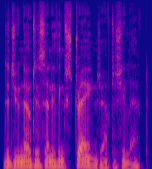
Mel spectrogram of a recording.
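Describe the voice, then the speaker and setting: A man voicing a shrewd police inspector in a mystery story, soft and murmuring, with measured, knowing delivery. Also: low voice, no room sound, clean studio sound, natural voice. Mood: probing.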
